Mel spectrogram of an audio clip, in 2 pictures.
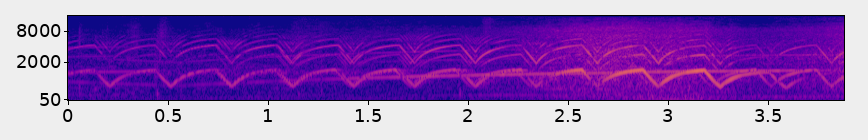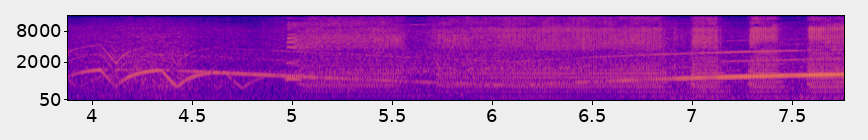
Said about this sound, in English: Alarms start going off.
